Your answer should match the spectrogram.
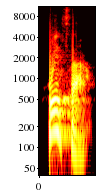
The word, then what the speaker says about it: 회사: কখনো এটা কোরিয়ানরা ও ইসা বলে না, হোয়েসা। হোয়েসা একসাথে উচ্চারণ হবে হোয়েসা, অর্থাৎ কোম্পানি।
